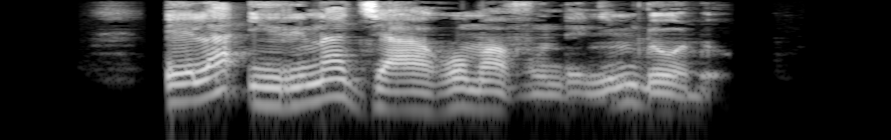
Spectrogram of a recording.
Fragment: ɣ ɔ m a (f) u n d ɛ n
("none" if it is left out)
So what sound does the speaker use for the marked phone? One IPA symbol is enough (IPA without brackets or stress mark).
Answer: v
